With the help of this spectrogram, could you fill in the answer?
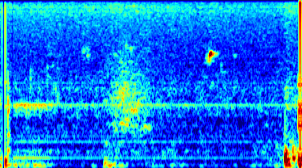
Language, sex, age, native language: Icelandic, female, 12, Polish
